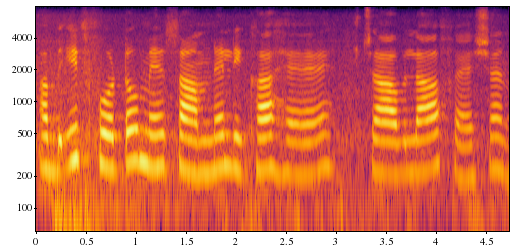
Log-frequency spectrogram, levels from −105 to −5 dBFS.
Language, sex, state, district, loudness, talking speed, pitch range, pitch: Hindi, female, Haryana, Rohtak, -17 LUFS, 125 wpm, 215-245 Hz, 230 Hz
